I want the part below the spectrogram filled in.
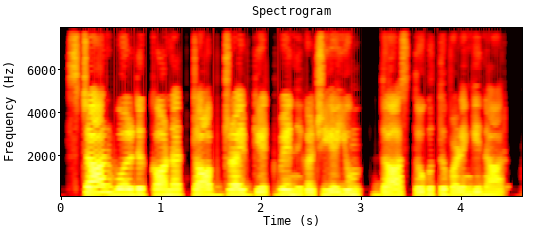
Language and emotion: Tamil, neutral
